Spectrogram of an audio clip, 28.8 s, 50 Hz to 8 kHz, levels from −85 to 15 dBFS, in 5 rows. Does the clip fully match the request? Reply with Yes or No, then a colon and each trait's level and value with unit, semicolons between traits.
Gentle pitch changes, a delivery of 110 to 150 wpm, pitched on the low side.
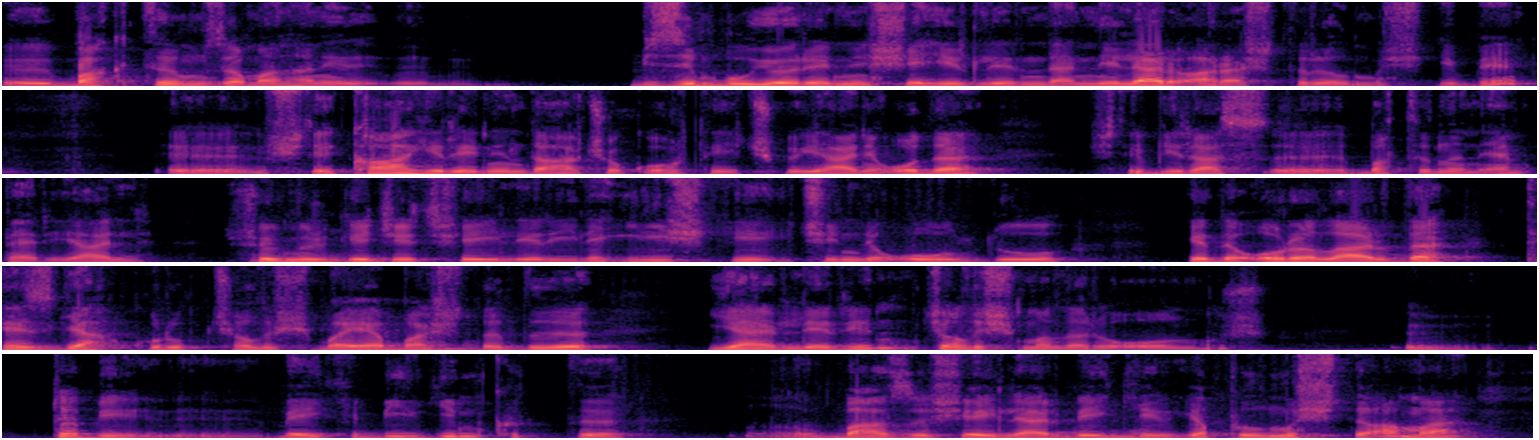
No: narrow, 2.1 semitones; average, 100 wpm; low, 130 Hz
